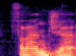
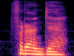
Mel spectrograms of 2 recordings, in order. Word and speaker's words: Franja: Franja, igual que així, la Franja de Ponent, està pronunciada, o s'ha de pronunciar, conforme ens diu el Diccionari Normatiu Valencià, Franja, amb J. Franja.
